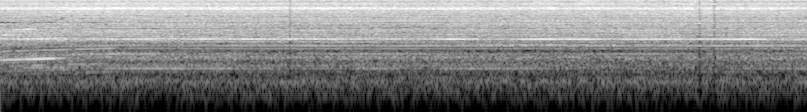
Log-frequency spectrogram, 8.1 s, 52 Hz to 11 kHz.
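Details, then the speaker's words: Last of the Miniscribe 3212 Plus hard drives, terminator installed: a thin high squeal over a quiet steady whir with no seek ticks; owner suspects a possible head crash, to be checked by opening the lid. "actually that might be a head crash we'll pop the lid and find out"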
